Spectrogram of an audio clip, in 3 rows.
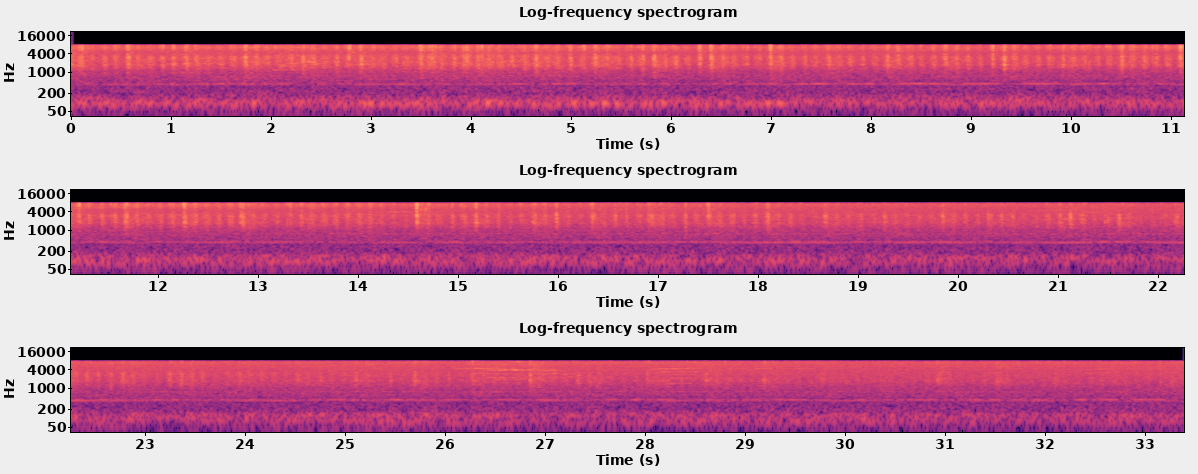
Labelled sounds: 26.1	27.2	killer whale, 1.1 to 7.8 kHz

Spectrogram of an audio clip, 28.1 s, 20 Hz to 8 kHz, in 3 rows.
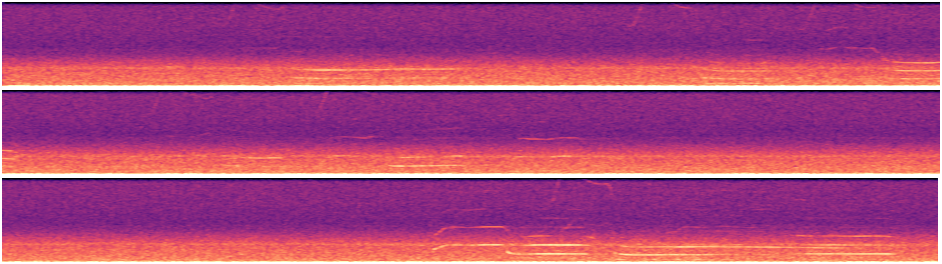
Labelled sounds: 2.1	5.2	killer whale, Bigg's (transient), 0.66 to 2.0 kHz
6.4	9.9	killer whale, Bigg's (transient), 0.48 to 3.8 kHz
11.5	12.6	killer whale, Bigg's (transient), 0.45 to 1.8 kHz
12.9	14.6	killer whale, Bigg's (transient), 0.55 to 1.8 kHz
22.6	28.1	killer whale, Bigg's (transient), 0.64 to 4.0 kHz

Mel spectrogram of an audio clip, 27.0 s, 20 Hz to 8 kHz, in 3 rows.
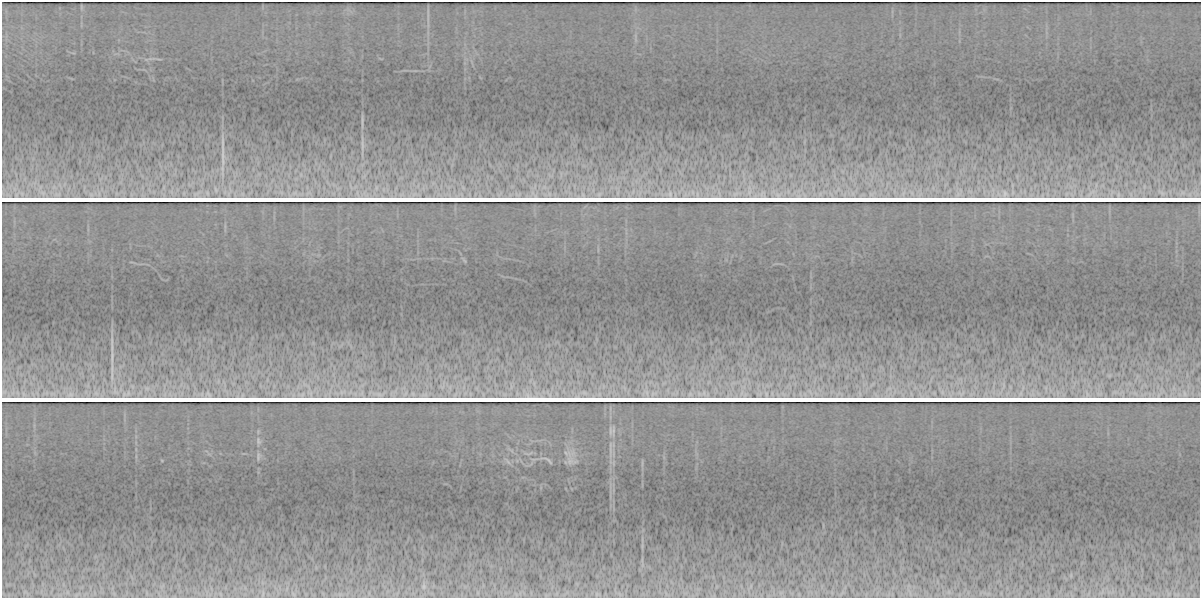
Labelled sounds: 2.9	3.3	Pacific white-sided dolphin, 2.6 to 3.1 kHz
9.9	10.2	Pacific white-sided dolphin, 2.7 to 3.1 kHz
12.0	12.3	Pacific white-sided dolphin, 2.1 to 3.3 kHz
12.7	13.0	Pacific white-sided dolphin, 2.2 to 3.5 kHz
19.5	19.7	Pacific white-sided dolphin, 3.3 to 3.7 kHz
21.7	22.1	Pacific white-sided dolphin, 2.9 to 3.3 kHz

